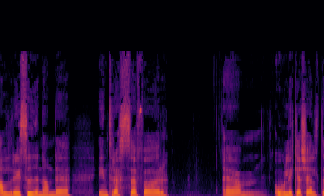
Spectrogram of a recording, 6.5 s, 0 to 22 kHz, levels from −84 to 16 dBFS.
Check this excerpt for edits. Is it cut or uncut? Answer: uncut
